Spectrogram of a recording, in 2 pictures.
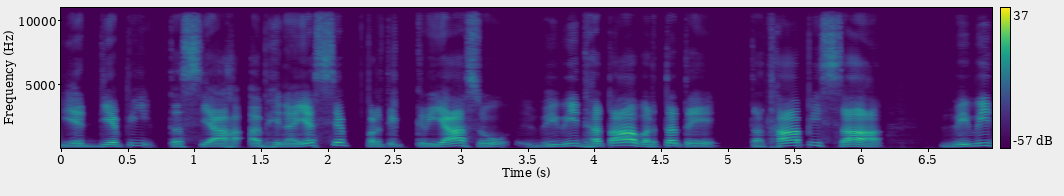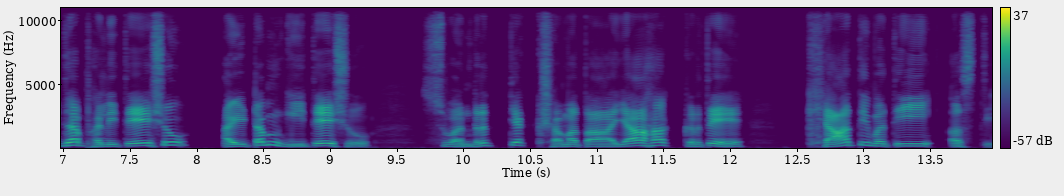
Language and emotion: Sanskrit, neutral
